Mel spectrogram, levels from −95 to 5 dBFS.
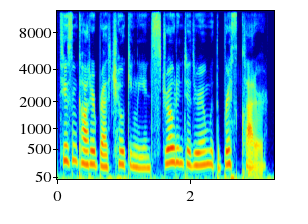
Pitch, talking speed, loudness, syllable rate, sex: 225 Hz, 255 wpm, -20 LUFS, 6.5 syllables/s, female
